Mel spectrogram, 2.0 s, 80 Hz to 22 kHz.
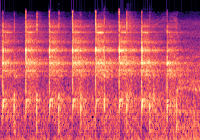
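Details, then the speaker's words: BMW X5 suspension noise, main arm removed and shaken by hand on the bench: sharp metallic knocks about four a second from a very loose ball joint; worn ball joint with play, which makes noise. "Então como pivô tá com muito mole faz barulho também"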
